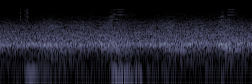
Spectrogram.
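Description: A sold-out stadium crowd roars in an NFL video game as the New England Patriots are introduced against the Miami Dolphins, a steady wash of distant cheering under a commentator's voice.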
